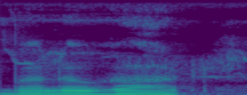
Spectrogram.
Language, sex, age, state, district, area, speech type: Santali, male, 60+, West Bengal, Dakshin Dinajpur, rural, spontaneous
